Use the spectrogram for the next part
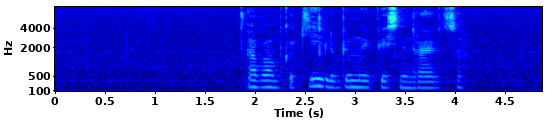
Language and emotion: Russian, neutral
